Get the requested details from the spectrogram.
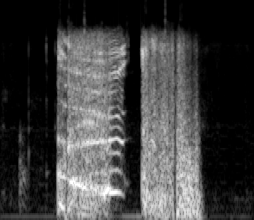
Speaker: Do you think I will be able to achieve another legendary burp today?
